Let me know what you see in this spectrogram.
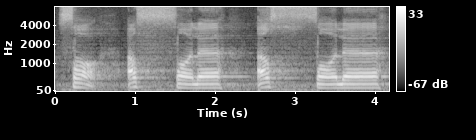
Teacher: Bila sebut ni, suara dia terhimpit ataupun terkurung, terperangkat antara lidah ke langit atas. Sebab dia terangkat. · dari sudut istilahnya terangkat lidah menutupi langit-langit semasa menyebutnya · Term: sifat itbaq, itbaq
